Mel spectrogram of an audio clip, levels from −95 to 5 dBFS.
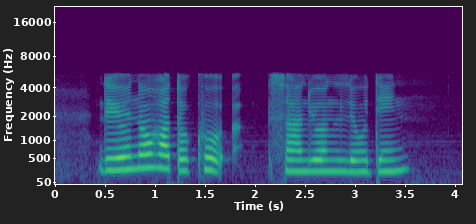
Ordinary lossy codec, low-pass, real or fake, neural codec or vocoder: none; 5.4 kHz; real; none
